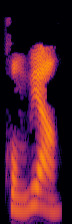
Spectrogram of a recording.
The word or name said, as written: Kong Liang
